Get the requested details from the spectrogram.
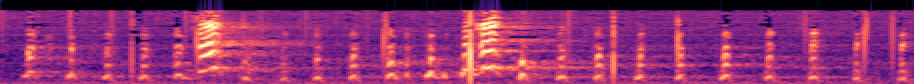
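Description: A hen, Penny, clucks by a kitchen in a quick, steady series of short pulses, with a couple of louder squawk-like calls mixed in, with no talking.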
